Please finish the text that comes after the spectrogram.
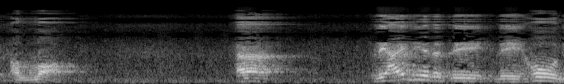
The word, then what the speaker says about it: Allah: their God Allah, or it's usually pronounced in the West as Allah. We pronounce it actually as Allah.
